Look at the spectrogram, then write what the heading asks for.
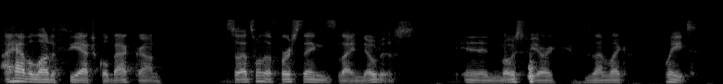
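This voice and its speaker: The recording is very clean, with a silent background. In it, a man talks at a fairly quick pace. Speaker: game developer. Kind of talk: casual chat. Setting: live stream interview.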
